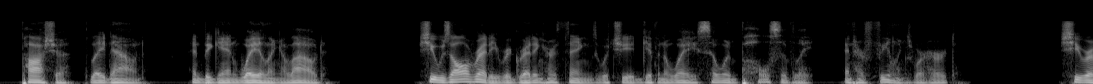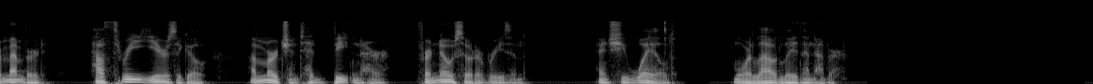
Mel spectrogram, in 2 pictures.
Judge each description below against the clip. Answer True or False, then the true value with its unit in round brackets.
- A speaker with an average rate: False (130 wpm)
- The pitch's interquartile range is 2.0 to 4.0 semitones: True (3.5 semitones)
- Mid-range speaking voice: False (80 Hz)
